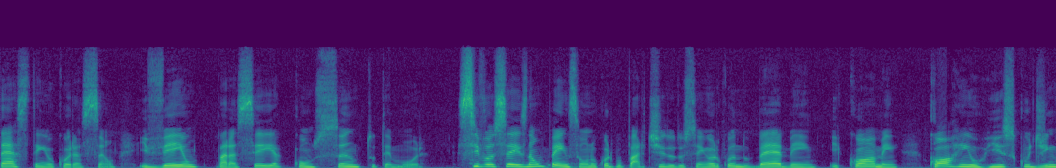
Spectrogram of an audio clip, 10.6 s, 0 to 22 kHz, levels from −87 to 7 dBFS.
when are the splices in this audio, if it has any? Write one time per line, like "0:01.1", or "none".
none

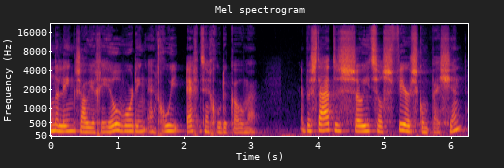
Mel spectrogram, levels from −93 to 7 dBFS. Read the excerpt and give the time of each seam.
0:02.2
0:03.7

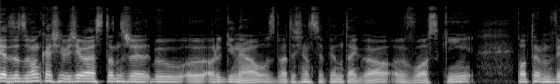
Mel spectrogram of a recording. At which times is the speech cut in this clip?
0:01.5

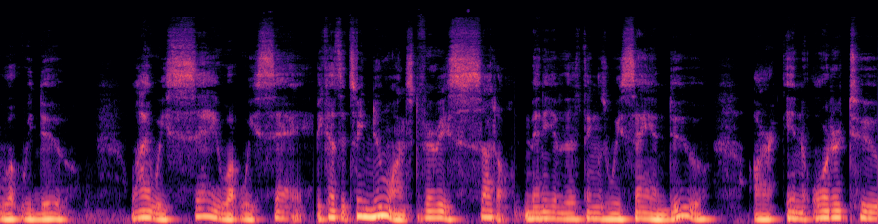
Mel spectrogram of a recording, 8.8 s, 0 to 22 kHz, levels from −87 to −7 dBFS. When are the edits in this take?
0:03.6
0:07.8

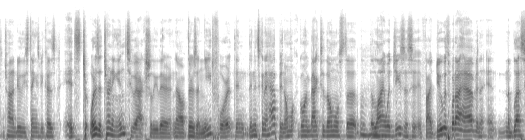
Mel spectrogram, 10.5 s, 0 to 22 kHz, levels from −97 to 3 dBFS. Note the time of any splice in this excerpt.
0:01.2

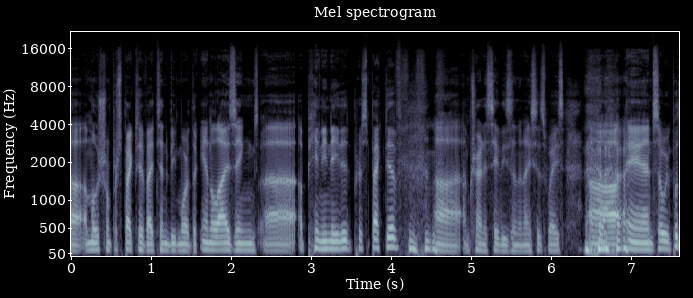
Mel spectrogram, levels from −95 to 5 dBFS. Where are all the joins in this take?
0:01.6
0:02.3

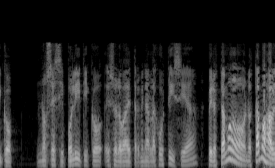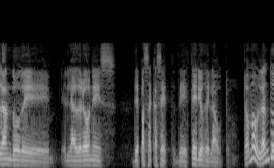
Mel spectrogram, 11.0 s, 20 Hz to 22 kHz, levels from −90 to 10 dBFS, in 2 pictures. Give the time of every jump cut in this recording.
0:04.1
0:08.2

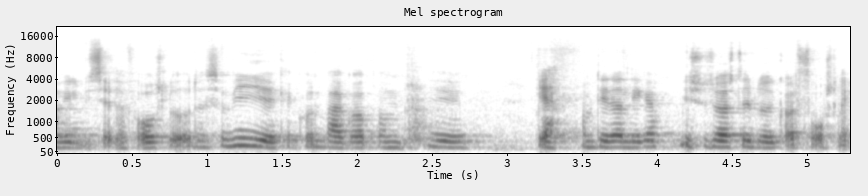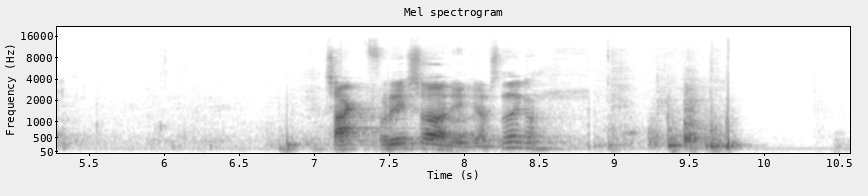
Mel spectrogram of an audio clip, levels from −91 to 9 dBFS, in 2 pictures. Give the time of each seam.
none

